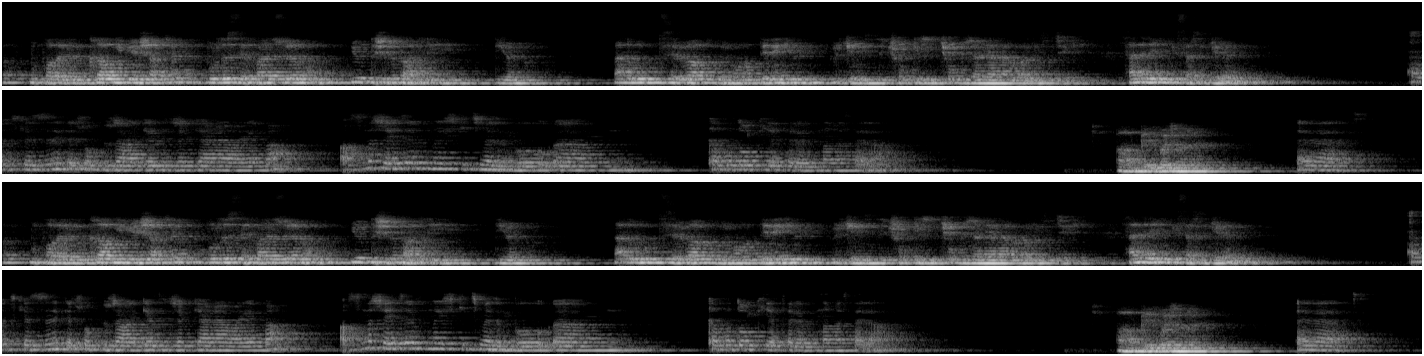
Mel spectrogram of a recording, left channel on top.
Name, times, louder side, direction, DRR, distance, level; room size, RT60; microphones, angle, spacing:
voice 1, 0.3-3.2 3.5-4.5 4.9-5.1 6.1-8.0 8.3-10.7 11.2-12.4 25.3-26.2, right 1 dB, 25° left, -6 dB, 1.1 m, -22 dB
voice 2, 14.1-17.0 17.6-20.5 21.3-23.1 27.1-27.6, right 1 dB, 75° right, 1 dB, 0.6 m, -31 dB
4.7 x 2.6 x 3.0 m, 1.4 s
head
